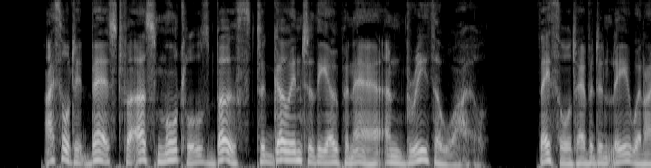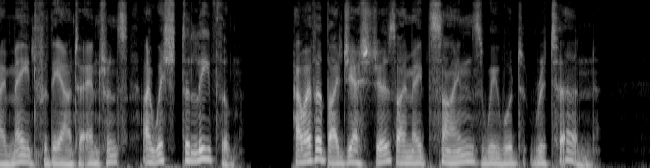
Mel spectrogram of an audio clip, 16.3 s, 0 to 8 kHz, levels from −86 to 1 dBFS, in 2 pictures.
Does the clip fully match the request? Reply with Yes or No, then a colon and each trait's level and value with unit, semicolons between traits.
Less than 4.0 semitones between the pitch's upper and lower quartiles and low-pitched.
No: average, 5.1 semitones; low, 110 Hz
